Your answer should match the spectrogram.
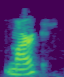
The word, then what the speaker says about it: Marks: Marks. Last name is spelled M-A-R-K-S, and backwards, it's Graham, which is my company's name.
